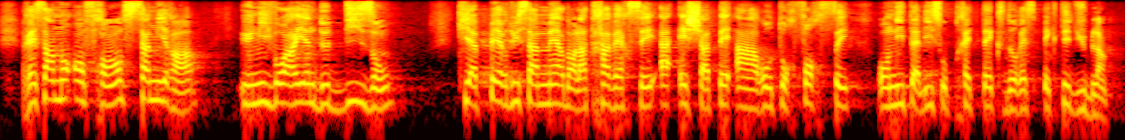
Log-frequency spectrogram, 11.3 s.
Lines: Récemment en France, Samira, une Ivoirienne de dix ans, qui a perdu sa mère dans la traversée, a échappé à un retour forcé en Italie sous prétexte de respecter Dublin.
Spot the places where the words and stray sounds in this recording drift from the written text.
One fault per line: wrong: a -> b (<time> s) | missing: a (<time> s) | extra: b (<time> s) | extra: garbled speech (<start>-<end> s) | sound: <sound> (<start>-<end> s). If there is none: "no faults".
no faults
